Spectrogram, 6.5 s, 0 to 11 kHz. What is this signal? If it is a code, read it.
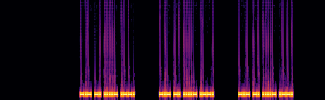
Morse code, heard as a keyed tone, about 49 wpm, 700 Hz. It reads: KN4P KN4P KN4P
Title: USA Call Signs - 4 Characters - Repeated 3x - 50wpm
